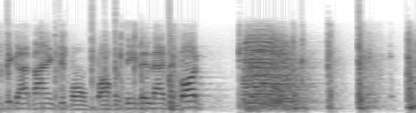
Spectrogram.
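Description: Big-band swing music from an old film soundtrack with tap dancers' shoes clicking and thudding sharply over it, and a dense noisy burst a little past halfway.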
